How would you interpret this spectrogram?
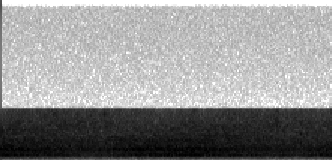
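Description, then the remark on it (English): A huge stadium crowd at Croke Park sings "Rebels" in unison during a match, a dense, steady roar of many voices filling the air, loud and continuous throughout with no individual words standing out. “Rebels is what they're singing, and rebels is what they are.”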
